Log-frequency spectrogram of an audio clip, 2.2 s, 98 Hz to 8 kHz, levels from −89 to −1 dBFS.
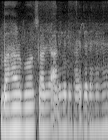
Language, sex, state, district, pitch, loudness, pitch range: Hindi, male, Bihar, Patna, 135 Hz, -19 LUFS, 130-140 Hz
